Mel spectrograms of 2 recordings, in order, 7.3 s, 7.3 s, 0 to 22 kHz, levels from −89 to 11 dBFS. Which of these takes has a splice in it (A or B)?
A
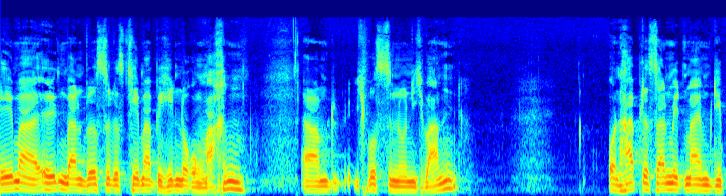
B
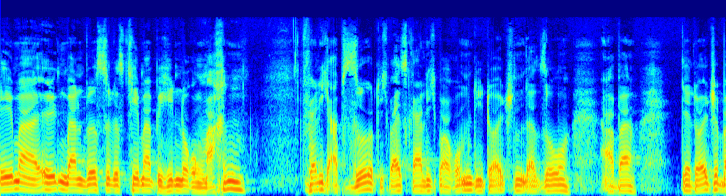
B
